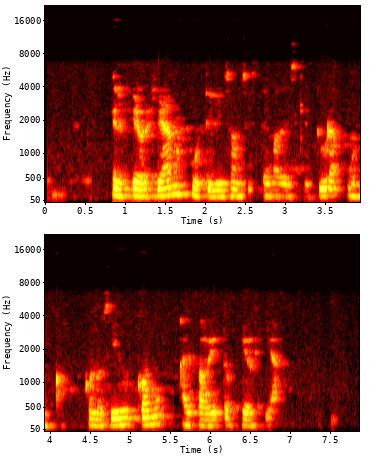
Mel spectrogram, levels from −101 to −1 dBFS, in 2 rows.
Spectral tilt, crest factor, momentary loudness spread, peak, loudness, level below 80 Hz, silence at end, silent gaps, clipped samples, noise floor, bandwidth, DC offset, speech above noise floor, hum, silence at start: -7 dB/octave; 20 dB; 12 LU; -8 dBFS; -27 LUFS; -70 dBFS; 1 s; none; under 0.1%; -75 dBFS; 6.8 kHz; under 0.1%; 48 dB; none; 0.1 s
